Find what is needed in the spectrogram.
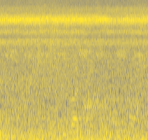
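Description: Faint, steady high-pitched drone over low background noise, with no change through the pause.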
